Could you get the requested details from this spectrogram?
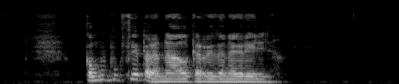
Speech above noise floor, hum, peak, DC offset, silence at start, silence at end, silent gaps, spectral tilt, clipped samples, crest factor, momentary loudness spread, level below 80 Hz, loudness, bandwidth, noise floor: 46 dB; none; -6 dBFS; under 0.1%; 0.4 s; 1.2 s; none; -6 dB/octave; under 0.1%; 20 dB; 21 LU; -62 dBFS; -23 LUFS; 11.5 kHz; -69 dBFS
